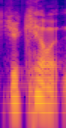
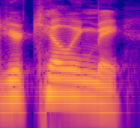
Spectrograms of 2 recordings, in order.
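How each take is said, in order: First: Said in the usual way. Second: Raised, higher pleading yell; yelling at the dogs. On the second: Retold or imitated. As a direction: yell out into the cold backyard. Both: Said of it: "now I'm yelling in my backyard".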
